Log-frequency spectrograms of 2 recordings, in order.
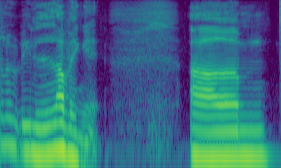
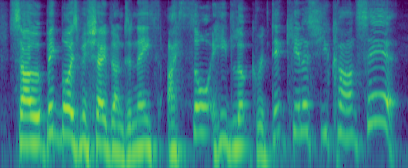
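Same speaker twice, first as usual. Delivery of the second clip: ordinary delivery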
